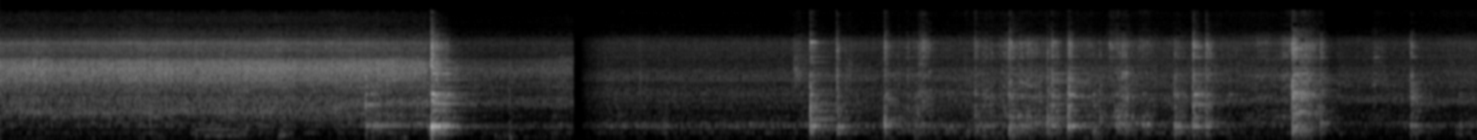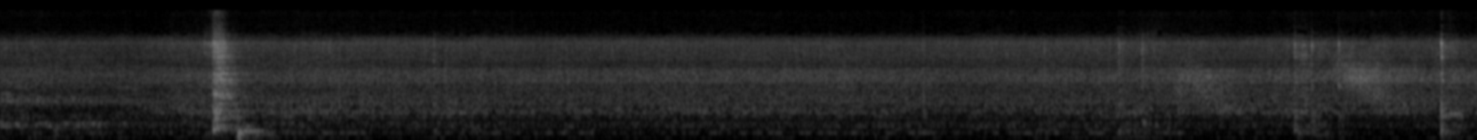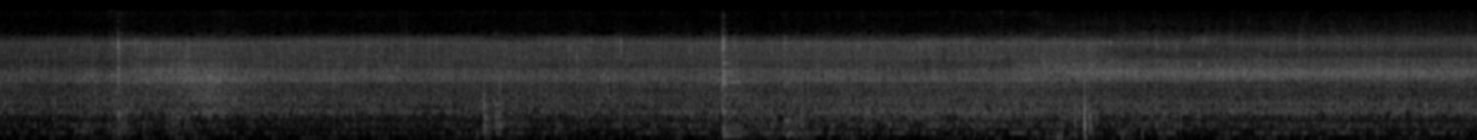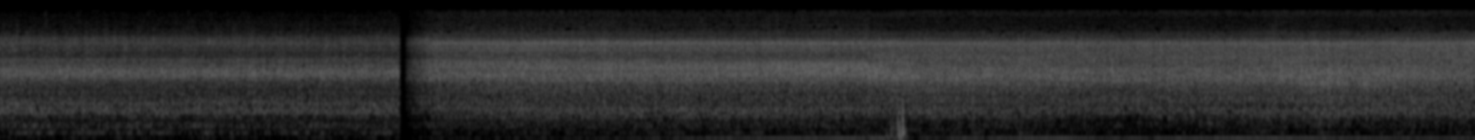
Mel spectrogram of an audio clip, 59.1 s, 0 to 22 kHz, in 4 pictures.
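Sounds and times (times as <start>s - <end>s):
food sizzling in a wok: 0.0s - 59.0s
metal lid clanking: 3.6s - 4.9s, 8.0s - 14.4s, 16.8s - 17.5s, 36.7s - 37.6s
metal spatula scraping a wok: 3.6s - 5.0s, 8.1s - 14.4s, 16.8s - 17.5s, 27.5s - 28.2s.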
